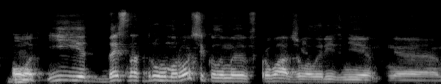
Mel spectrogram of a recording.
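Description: This man speaks at a fairly slow pace. His tone is dark and mellow. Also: quiet background. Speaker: guest. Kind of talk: interview answer. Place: home room. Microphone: earbuds.

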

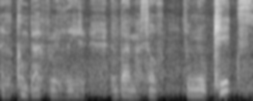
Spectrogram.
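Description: Delivered at a moderate pace, a raspy put-on character voice comes through over light background noise. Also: man. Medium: puppet show. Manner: smug, teasing.

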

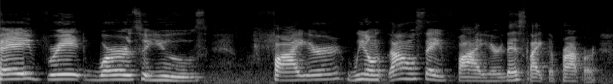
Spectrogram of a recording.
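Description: A woman with a St. Louis accent, very slow pace and ordinary pitch variation. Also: fairly high pitch for a woman. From St. Louis, Missouri. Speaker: beauty vlogger. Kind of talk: casual talk to camera. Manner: casual, chatty. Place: home room. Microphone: camera far.

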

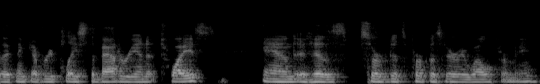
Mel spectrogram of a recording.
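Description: A man speaks in a somewhat breathy voice. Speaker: clay instructor. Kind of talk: tutorial. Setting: live online broadcast from studio. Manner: informal, hesitant with fillers. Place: studio. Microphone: webcam.

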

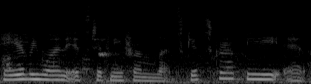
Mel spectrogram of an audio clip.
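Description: Over noticeable background noise, a woman speaks with ordinary pitch variation. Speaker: crafting channel host. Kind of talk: casual vlog chat. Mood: cheerful, excited. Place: shop. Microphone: phone near.

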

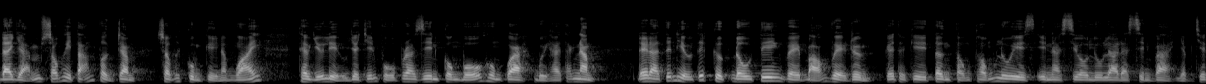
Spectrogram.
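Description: With a quiet background, a man speaks at a moderate pace, his pitch varying in an ordinary way. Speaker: news anchor. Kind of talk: news reading. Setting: studio. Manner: formal. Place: studio. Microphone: lapel.

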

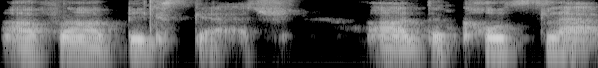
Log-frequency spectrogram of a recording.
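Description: A man's dark, mellow, somewhat breathy voice at a fairly slow pace, with ordinary pitch variation over a quiet background. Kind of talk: lecture. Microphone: webcam.

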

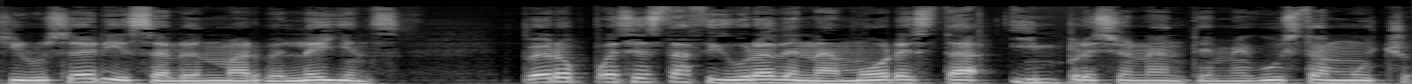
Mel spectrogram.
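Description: The tone is dark and mellow, in a Mexican accent. The pace is fairly quick, with ordinary pitch variation and a quiet background. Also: man. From Mexico. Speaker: YouTuber reviewing toys. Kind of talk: unboxing video. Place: home room. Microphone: phone near.

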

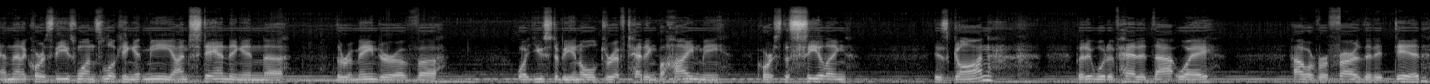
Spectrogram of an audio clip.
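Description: Music plays in the background while a man talks at a moderate pace. His intonation is monotone and flat, with long, frequent pauses. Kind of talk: casual vlog commentary. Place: open country.

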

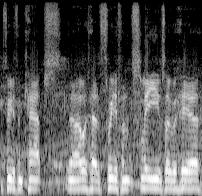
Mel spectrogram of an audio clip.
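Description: With noticeable background noise but a dry sound with no echo, a man speaks at a fairly high pitch with fairly even intonation. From England. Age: 50s. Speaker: javelin thrower and artist. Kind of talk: interview answer. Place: stadium. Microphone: handheld.

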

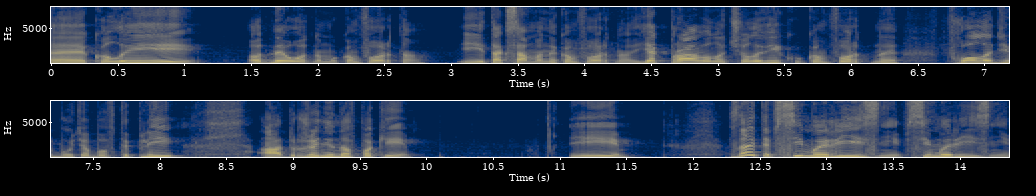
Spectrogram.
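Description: A man with lively intonation at a fairly slow pace, long, frequent pauses, and a quiet background. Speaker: preacher. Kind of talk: sermon. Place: church. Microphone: headset.

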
